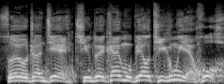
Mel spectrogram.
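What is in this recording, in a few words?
Speech Quick Commands Ally Ship, Chinese; World Of Warships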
